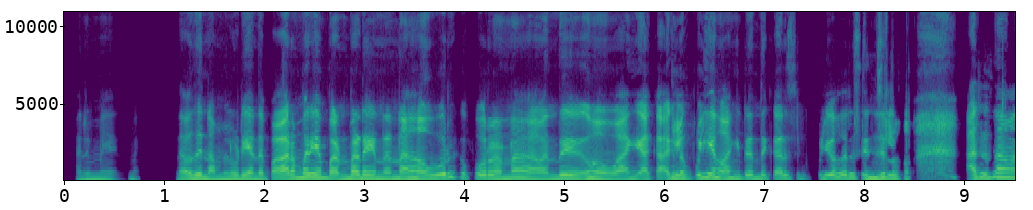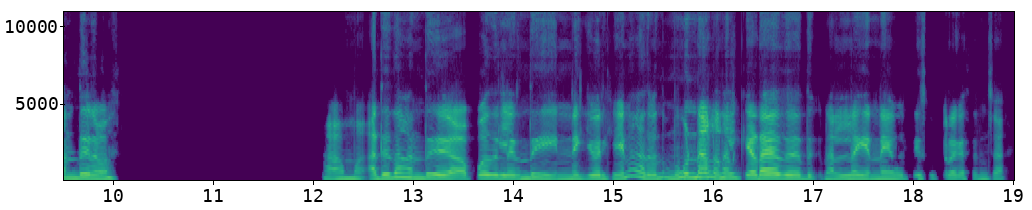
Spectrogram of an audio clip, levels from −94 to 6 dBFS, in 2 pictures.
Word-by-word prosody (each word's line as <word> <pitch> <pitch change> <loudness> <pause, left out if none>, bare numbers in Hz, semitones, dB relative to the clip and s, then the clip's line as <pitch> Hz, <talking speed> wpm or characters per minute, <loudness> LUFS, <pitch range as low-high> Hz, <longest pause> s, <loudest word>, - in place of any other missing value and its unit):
அருமை, 180 +1 -8
அருமை! 170 +1 -21 0.4
அதாவது 175 +8 0
நம்மளுடைய 200 +3 -1
அந்த 190 - -1
பாரம்பரியம், 255 +5 +4
பண்பாடே 230 +5 +3
என்னன்னா, 215 +1 0 0.3
ஊருக்கு 270 +2 -1
போறோம்ன்னா 225 +2 0 0.3
வந்து, 210 +3 0 0.5
வாங்கியா 195 0 +2
1/4 175 - +2
கிலோ 220 -1 +3
புளிய 260 +3 +3
வாங்கிட்டு 230 -1 -1
வந்து 230 0 -4
கரைச்சு, 220 +2 -4 0.2
புளியோதரை 240 +2 -1
செஞ்சுர்லாம். 230 -2 -1 0.6
அதுதான் 280 +2 +1
வந்து 250 +2 -1
நம்ம 225 +2 -2 2.3
ஆமா. 225 0 -5
அதுதான் 265 +6 0
வந்து 250 +2 -2 0.3
அப்போதிலேருந்து 225 +3 -1 0.2
இன்னைக்கு 215 +1 -4
வரைக்கும். 225 +2 -3
ஏன்னா, 365 +7 -5
அது 235 - -2
வந்து 270 +4 -6
3 285 0 +1
நாள் 300 0 +6
ஆனாலும் 265 -1 -2
கெடாது 250 +1 +6
அது. 195 -1 -7 0.2
நல்ல 195 +3 -4 0.2
எண்ணெய 215 +1 -2
ஊத்தி 215 +2 -10
சூப்பராக 210 0 -7
செஞ்சா. 195 0 -11
225 Hz, 135 wpm, -23 LUFS, 210-255 Hz, 2.3 s, நாள்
